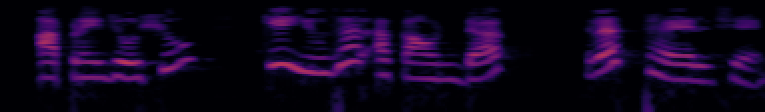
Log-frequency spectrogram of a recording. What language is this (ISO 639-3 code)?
guj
